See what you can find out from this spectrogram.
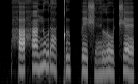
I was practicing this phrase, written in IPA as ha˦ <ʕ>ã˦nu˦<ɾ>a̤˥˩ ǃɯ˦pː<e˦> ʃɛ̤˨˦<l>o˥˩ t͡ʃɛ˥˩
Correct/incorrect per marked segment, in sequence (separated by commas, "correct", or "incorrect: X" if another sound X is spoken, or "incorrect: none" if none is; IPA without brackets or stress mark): incorrect: h, correct, correct, correct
